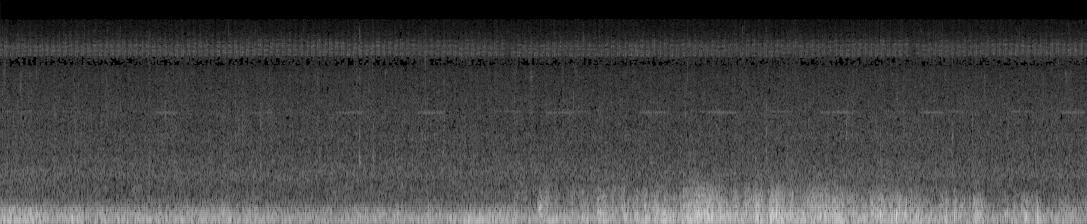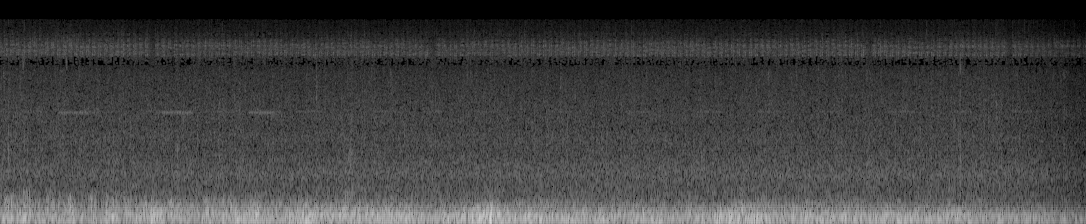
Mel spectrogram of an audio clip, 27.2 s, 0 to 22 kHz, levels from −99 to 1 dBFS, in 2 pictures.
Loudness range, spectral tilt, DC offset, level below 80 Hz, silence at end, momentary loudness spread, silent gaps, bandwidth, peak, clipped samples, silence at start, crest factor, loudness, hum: 9 LU; -6.5 dB/octave; under 0.1%; -36 dBFS; 0 s; 10 LU; none; 16 kHz; -12 dBFS; under 0.1%; 0 s; 22 dB; -36 LUFS; none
